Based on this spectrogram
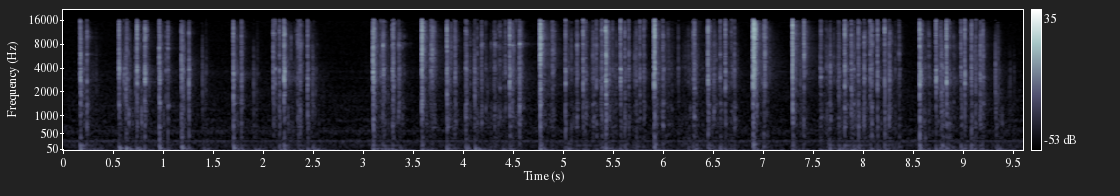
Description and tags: Typing on a keyboard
